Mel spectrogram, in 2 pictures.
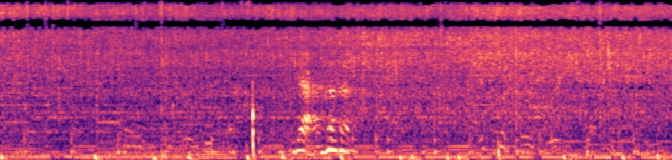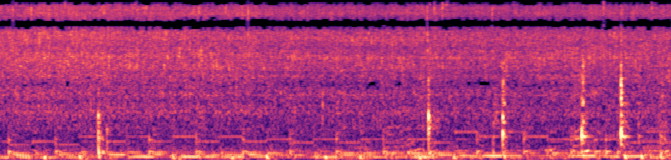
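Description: Sliced onions, garlic and canned corned beef sizzling steadily in oil in a frying pan, with a few sharp clicks scattered through it, more of them near the end.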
